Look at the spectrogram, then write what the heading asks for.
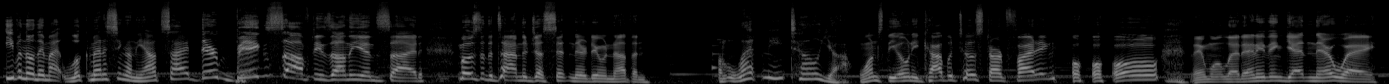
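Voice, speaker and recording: A goofy, boastful young man in an anime game. His voice sits high and leaps around with theatrical swagger. The talk is slangy and full of bragging. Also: big pitch swings, normal speed, fairly bright tone. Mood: boastful, enthusiastic. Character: brash, boastful young man, goofy self-proclaimed beetle expert.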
